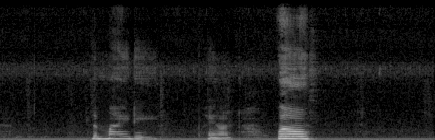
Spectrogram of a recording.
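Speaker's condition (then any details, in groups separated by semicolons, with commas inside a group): Brain injury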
